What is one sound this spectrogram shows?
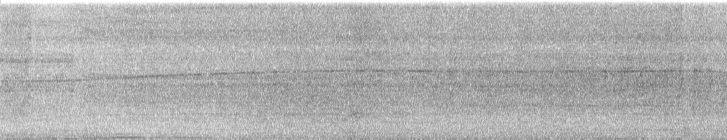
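A diesel engine rumbles steadily.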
